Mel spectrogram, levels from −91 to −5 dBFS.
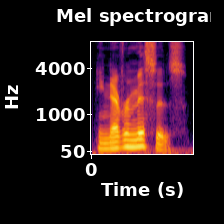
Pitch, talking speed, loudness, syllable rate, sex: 105 Hz, 175 wpm, -17 LUFS, 5.5 syllables/s, male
